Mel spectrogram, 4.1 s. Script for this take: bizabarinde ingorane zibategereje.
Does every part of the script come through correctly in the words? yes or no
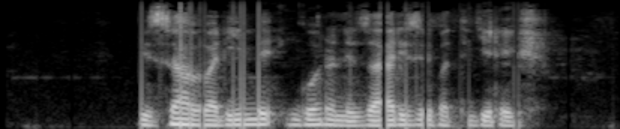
no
